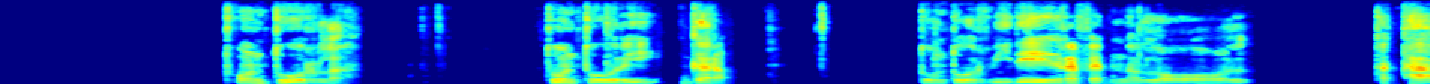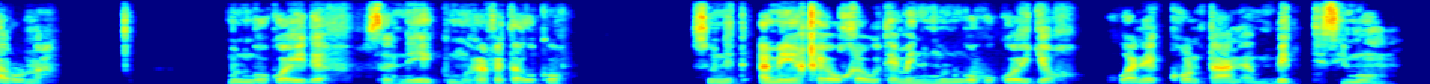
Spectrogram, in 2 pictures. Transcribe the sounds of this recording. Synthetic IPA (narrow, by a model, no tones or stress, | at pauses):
tʰoːntoːɾlɐ̰ | toːntoːɾiɡɐɾɐp̚ | toːntoːɾwiːdɛɾɛfɛt̚nɐlɔ̰ːl | tɐtʰaːɾunɐ̰ | munŋɡɔkɔjdɛfsɐneːkmuɾɛfɛtɐlkɔ | sunitɐmɛːqɛwqɛwtɛminmunŋɡɔkɔkɔjɟɔx | wɐ̰nɛkʰɔntaːnʔɐ̰mmbek̚ti̥simoːm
